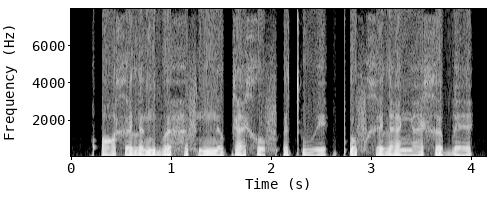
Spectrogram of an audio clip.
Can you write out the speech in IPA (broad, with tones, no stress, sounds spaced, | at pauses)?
ʔ ɑ˨˩˦ x ə˩˥ l ə˨˩˦ ŋ b ʊ˦ ə̯ h ə˧˩ f nː ə˩˥ ʊ̯ k æ˩˥ x o˨˩˦ f ʔ ə˧˩ tʼ u˨˩˦ ɪ̯ | pʼ o˥˨ f x ɘ˧˩ l æ˧˩ ŋ æ˨˩˦ x ə˥˨ b ɛ˧˩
